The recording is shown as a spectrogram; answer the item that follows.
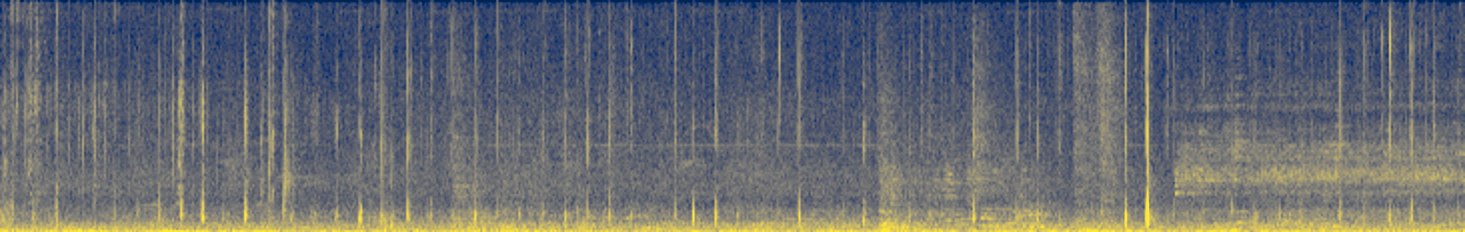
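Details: Mochi, a pet Holland Lop rabbit, munches big hay grass loudly enough to be heard across the room: rapid, uneven crunchy clicks in quick bursts, over a low steady indoor hum and a faint high hiss near the end.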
